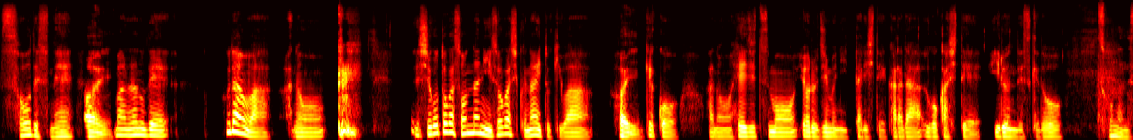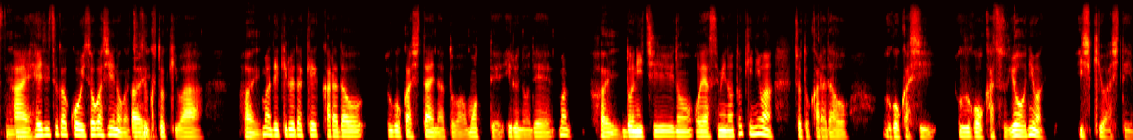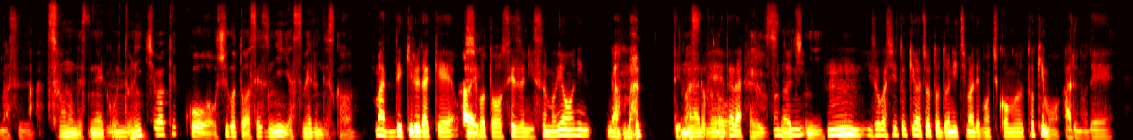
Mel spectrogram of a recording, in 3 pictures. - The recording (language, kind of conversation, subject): Japanese, advice, ストレスや疲れが続くとき、日常生活をどう乗り切ればよいですか？
- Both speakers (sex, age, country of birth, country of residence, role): male, 40-44, Japan, Japan, advisor; male, 45-49, Japan, Japan, user
- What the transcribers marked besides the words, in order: throat clearing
